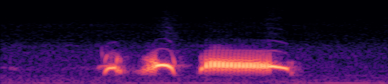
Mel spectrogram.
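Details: Spotted dove cooing in an intense, urgent style, played to lure wild doves into cooing back: two short hooked notes followed by a longer, steady, slightly buzzy coo, over a quiet background.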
